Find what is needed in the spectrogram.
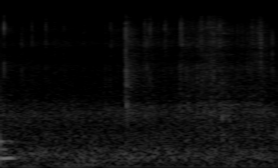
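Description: Quiet room with faint handling noises of craft packaging being moved, including a soft click about a second in.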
